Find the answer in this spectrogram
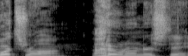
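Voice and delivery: loud, high, pushy, confrontational, aggressive tone. Explaining how not to open a conversation, acting out an aggressive tone.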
